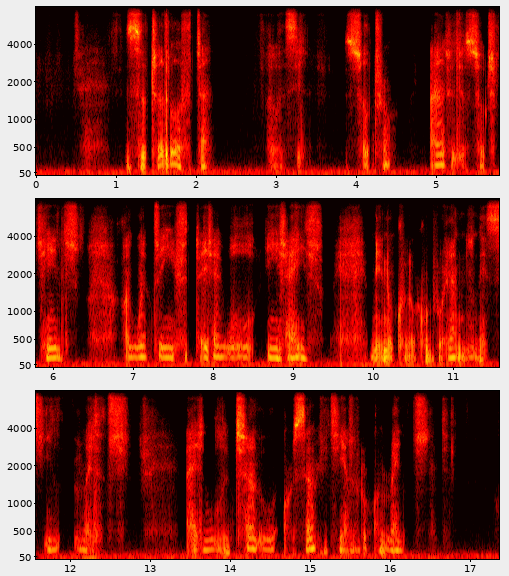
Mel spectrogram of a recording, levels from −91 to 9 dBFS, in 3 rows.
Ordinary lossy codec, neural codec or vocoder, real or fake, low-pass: Opus, 16 kbps; autoencoder, 22.05 kHz, a latent of 192 numbers a frame, VITS, trained on many speakers; fake; 7.2 kHz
